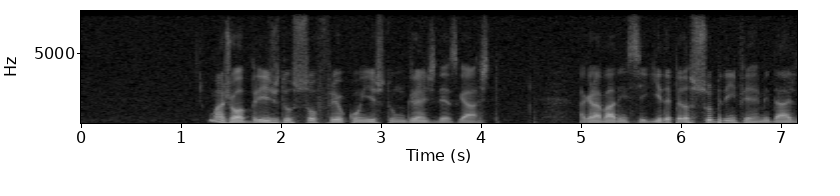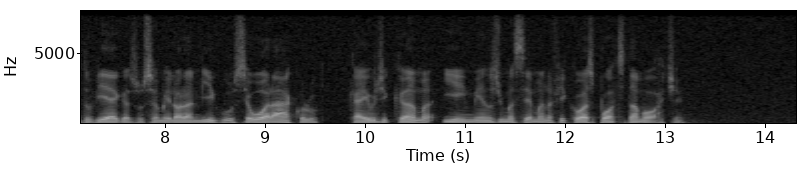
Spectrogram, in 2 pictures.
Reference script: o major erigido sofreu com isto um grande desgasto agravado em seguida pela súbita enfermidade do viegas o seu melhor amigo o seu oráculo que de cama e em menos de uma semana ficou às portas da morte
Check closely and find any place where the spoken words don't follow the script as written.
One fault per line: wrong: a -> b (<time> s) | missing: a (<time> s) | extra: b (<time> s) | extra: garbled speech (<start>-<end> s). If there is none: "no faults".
extra: caiu (9.8 s)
